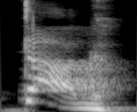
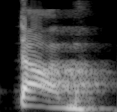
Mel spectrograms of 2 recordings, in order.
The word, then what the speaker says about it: Tag: Now day in German is called Tag.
